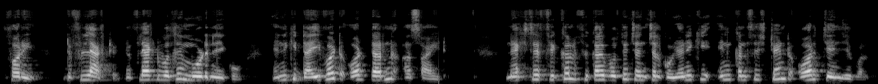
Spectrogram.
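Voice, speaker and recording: A teacher working through a rapid-fire vocabulary list in a steady, matter-of-fact rhythm. Each word gets named, repeated once, then glossed, with quick self-corrections on the fly. The pitch sits right in the middle. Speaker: exam-prep vocabulary teacher.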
